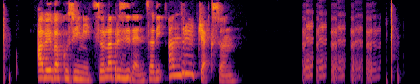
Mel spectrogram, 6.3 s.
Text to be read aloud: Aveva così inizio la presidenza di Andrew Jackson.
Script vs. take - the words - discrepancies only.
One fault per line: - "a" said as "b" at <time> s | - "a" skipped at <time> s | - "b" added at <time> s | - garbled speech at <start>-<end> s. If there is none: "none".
none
